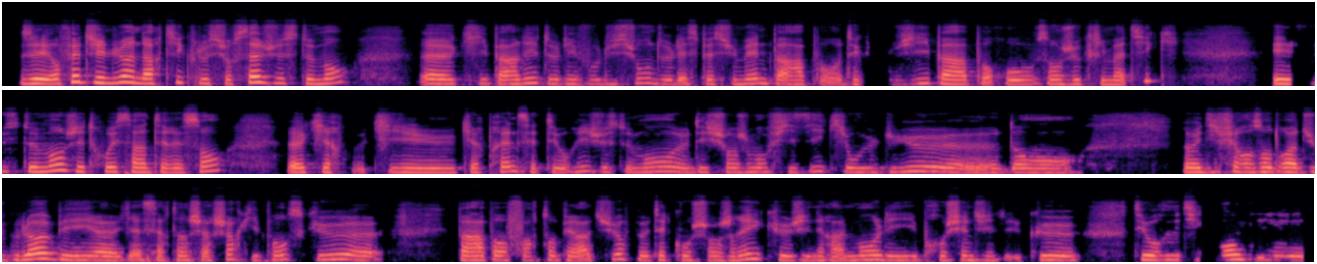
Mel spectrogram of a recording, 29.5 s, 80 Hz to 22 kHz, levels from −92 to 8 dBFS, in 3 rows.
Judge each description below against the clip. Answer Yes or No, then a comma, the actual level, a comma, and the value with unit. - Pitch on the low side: No, high, 200 Hz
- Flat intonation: Yes, narrow, 2.2 semitones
